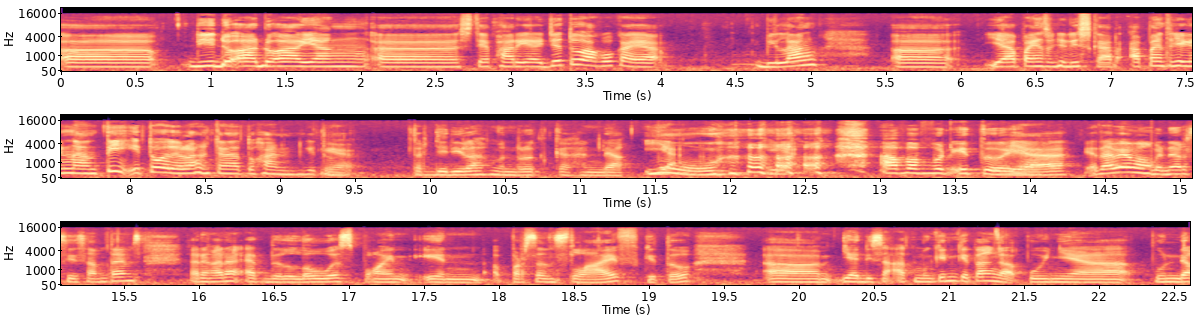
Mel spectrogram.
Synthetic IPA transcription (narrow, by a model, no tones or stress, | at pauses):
ʔə | didoʔadoʔajaŋəsə̥t̪iaphaɾiad͡ʒat̪ʊɦakukajaʔ | bilaŋ | ʔəjaːpajaŋt̪ərd͡ʒadisə̥kaɾaŋʔapajaŋt̪ərd͡ʒadinant̪iit̪uadalahrəɲt͡ʃanat̪uɦanɡit̪ja̰ | t̪ərd͡ʒadilahmənuɾʊt̪̚kəɦəndak̚mjajaʔapapʊnit̪ujaja̰t̪apiemaŋbənərsɪhsamt̪ajms | kadaŋkadaŋʔɛ̰t̪̚d̪əlowəst̪̚pɔjnt̪ɪnpərsənslajfɡit̪u | ʔəmjadisa̰ʔa̰t̪̚muŋkɪnkit̪aŋɡaʔpuɲapunda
